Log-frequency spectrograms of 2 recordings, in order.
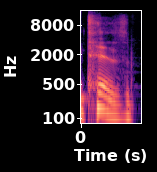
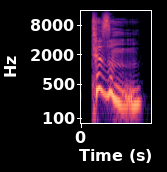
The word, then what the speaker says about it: tism: If you're reading it as a non-American, it'd be tis. Where does the M go? At the end. Tis. Why is your M silent? Tis? Tism. Tism. Tism. Tism. Your M has a muffler on it.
